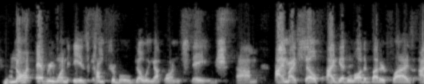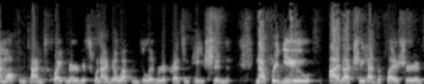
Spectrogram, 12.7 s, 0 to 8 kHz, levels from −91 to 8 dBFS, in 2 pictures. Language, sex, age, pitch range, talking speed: English, male, 30-49, 95-125 Hz, 180 wpm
